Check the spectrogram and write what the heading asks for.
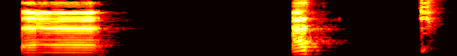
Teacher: في الكاف فيها حبس للنفس ثم همس. مثلا آه، أك، تنظر، حبس للنفس، أك، ثم همس.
